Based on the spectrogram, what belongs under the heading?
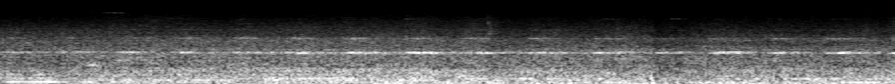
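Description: Freight train wagons rolling by on the rails: a low rumble with a steady high-pitched wheel squeal over it.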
